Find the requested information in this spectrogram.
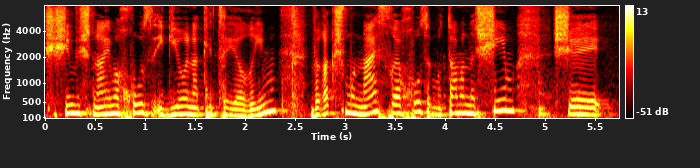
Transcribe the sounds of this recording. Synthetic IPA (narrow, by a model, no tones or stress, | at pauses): ʃiʃimveʃnaimaχuziɡiuenakʰetʰajaʁimveʁakʃmo̞naesʁeaχuzhemo̞tamanaʃimʃe̞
